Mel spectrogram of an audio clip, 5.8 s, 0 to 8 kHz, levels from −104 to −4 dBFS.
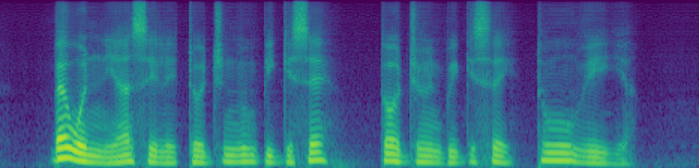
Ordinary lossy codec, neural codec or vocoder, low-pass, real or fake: none; codec, 16 kHz, 0.2 kbps, FocalCodec; none; fake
